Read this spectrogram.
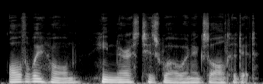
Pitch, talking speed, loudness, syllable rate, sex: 100 Hz, 250 wpm, -17 LUFS, 5.9 syllables/s, male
